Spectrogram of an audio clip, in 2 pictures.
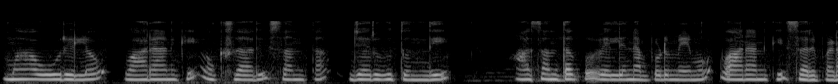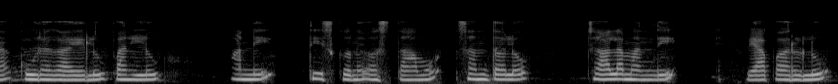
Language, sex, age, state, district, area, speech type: Telugu, female, 30-45, Telangana, Karimnagar, rural, spontaneous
